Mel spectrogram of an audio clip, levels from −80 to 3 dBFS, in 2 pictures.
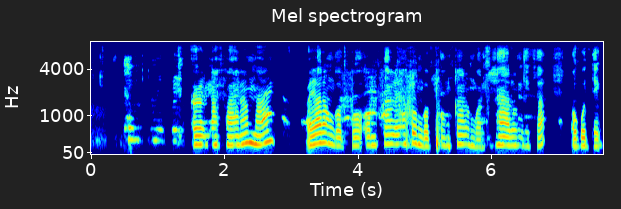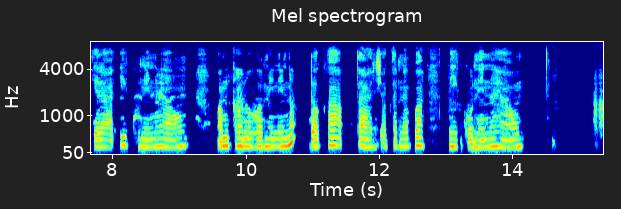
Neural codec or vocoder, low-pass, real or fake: codec, 16 kHz, 8 kbps, FreqCodec, larger model; 7.2 kHz; fake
